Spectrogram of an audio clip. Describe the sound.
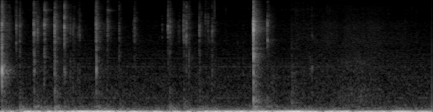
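Someone types a search into a computer keyboard, producing a steady stream of many quick, light key clicks with a few louder taps.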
